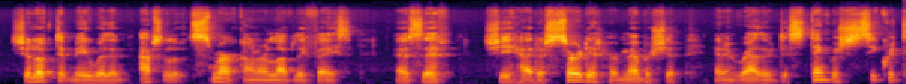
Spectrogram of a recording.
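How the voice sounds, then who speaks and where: A man reading a literary novel aloud as an expressive narrator and commentator. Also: a bass voice, slightly rough. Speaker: reader and commentator.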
